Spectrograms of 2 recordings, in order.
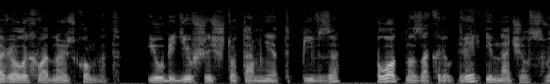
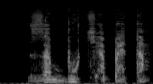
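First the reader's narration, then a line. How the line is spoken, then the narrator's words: Almost silent whisper. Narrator (Russian): почти беззвучно прошептал Гарри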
